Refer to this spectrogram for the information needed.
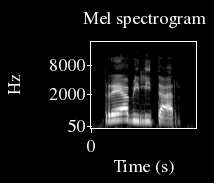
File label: "rehabilitar", Spanish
